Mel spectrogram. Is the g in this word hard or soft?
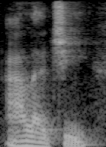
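soft. It is said the English way, with a soft g.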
